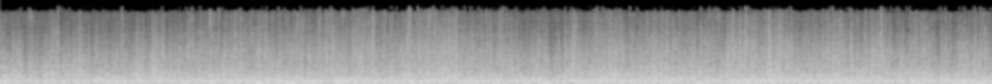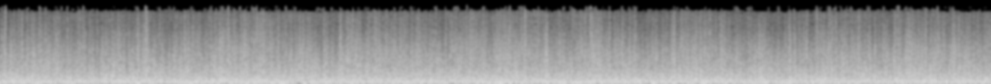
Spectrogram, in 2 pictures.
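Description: Wind buffeting the microphone as it is held out of a moving passenger train coach, over the steady rumble of the train running along the track.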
